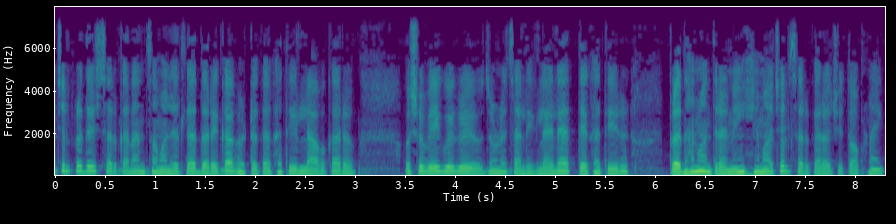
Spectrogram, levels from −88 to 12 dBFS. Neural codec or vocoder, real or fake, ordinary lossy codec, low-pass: none; real; none; 7.2 kHz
